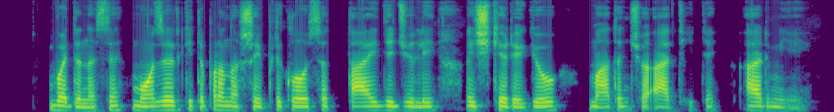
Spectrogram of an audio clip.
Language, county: Lithuanian, Kaunas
